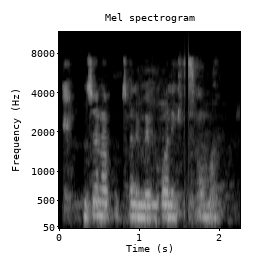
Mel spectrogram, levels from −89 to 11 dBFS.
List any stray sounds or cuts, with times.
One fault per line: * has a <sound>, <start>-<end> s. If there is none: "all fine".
* has a dropout, 1.6-1.6 s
